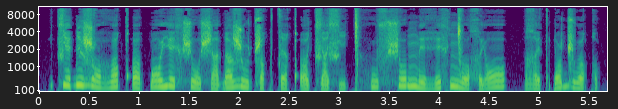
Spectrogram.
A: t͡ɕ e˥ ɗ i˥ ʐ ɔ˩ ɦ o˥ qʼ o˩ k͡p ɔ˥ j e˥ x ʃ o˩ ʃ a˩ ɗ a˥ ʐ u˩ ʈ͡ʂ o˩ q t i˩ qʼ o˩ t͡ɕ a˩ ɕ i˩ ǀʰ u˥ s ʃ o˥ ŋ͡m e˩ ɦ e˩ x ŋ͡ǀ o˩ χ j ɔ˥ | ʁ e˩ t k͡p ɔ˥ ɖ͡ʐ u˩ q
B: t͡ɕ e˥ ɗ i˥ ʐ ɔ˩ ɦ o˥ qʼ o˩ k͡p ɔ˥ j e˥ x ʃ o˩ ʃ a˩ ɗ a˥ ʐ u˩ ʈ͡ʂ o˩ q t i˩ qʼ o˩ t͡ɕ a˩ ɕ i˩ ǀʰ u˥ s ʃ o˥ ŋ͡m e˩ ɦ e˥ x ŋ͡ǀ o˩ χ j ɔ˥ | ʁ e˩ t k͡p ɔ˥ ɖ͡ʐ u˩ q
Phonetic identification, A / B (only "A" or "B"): B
